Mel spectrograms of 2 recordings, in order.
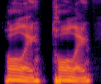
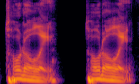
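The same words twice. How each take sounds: First: TOTALLY with the middle t dropped, like "toe-lly"; casual American. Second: TOTALLY with both t sounds clearly said; careful standard. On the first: Teacher showing how Americans say "totally", casual and elided. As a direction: run "totally" into two smooth syllables. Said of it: "美国人在讲的时候". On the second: Teacher showing students the textbook "totally", careful and standard. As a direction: say "totally" slowly and fully, syllable by syllable. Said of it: "你慢慢念会念很标准". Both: Shown as a demonstration.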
